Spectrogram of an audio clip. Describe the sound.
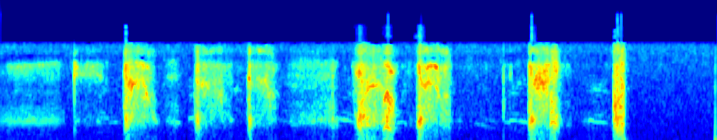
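Throat clearing and coughing from a man on a shortwave amateur radio link, heard as several harsh, rough bursts scattered between quieter stretches, the sound thin and band-limited.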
